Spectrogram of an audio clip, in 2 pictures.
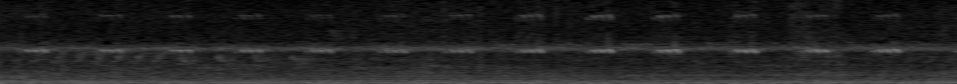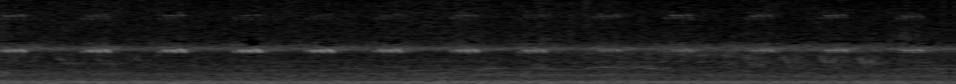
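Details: Swarm of hive bees, apparently left without a queen, constructing comb inside a clear-walled hive. Continuous buzzing drone with a rapid, evenly pulsed high-pitched ticking layered over it, repeating several times per second.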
